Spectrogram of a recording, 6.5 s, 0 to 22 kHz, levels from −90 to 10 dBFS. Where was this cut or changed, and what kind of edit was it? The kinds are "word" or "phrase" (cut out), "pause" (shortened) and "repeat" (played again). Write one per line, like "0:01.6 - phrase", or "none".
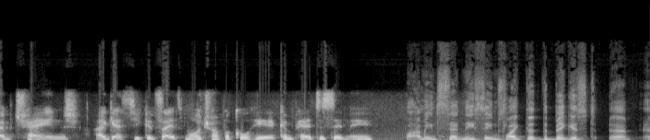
none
